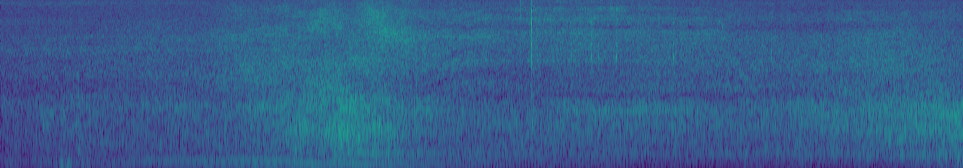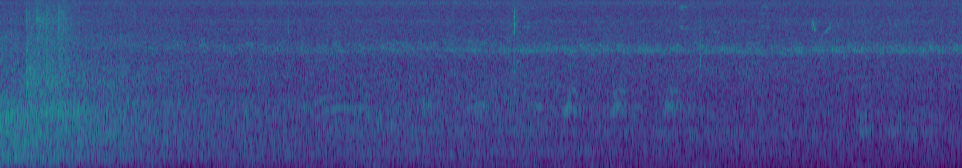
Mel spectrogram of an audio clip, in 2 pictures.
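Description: Road traffic passing: an engine hum at the start, then noise swelling and fading twice, loudest about three seconds in and again around nine or ten seconds in.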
